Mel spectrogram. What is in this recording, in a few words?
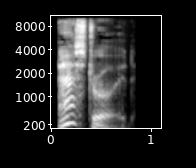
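"astroid", British English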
